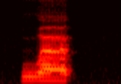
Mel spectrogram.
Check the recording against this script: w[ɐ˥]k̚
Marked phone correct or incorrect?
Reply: correct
